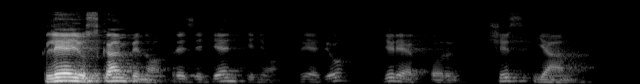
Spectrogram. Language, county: Lithuanian, Alytus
